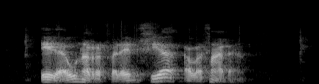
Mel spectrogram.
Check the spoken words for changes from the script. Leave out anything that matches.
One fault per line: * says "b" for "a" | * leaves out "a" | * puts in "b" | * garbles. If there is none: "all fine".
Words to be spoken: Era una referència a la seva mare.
* leaves out "seva"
